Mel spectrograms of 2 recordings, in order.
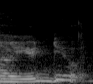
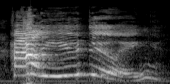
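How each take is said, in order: First: Low, soft seductive voice; sultry narrator. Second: Very high, loud, slow squeal; strained high voice. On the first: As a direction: purr the question low. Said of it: "this sultry, like, voice". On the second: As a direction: stretch it out high through a laugh. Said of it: "Don't, don't hurt yourself". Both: Pretend.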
